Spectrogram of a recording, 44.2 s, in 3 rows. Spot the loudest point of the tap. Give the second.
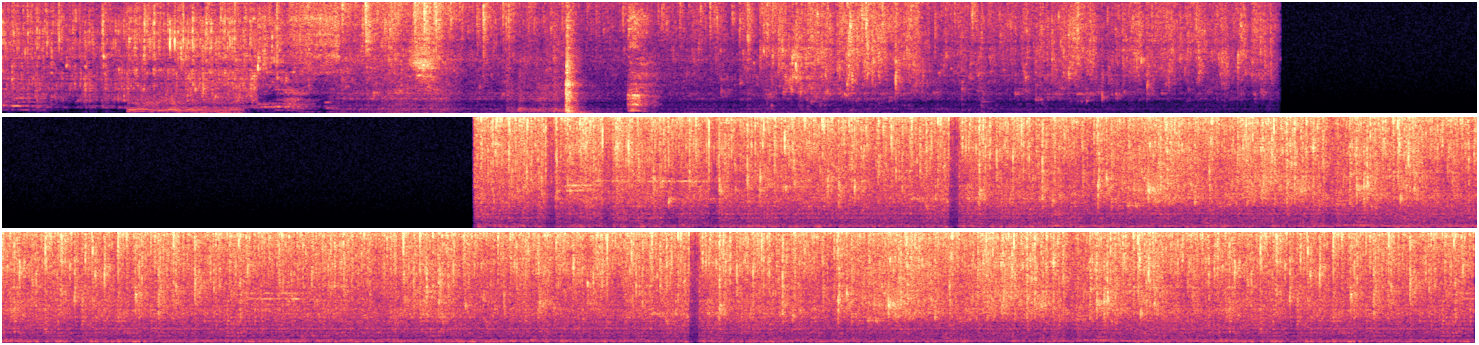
6 s.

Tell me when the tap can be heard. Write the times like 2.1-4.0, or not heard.
0.0-12.8, 19.4-44.1.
